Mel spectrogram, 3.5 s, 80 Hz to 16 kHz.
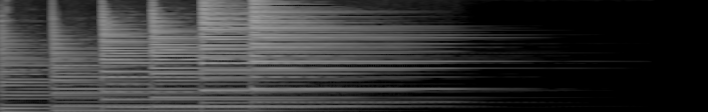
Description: G sharp Minor Major 7th Double Flat 5th, Guitar Open G; 6,6,9,6,8,6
